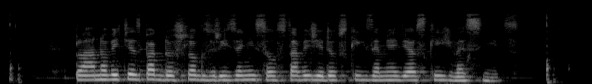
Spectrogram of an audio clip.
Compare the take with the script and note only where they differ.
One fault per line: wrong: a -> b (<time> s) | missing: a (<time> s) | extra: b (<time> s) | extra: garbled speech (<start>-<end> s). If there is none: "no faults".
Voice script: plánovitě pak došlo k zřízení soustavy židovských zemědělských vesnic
no faults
